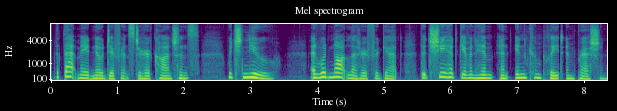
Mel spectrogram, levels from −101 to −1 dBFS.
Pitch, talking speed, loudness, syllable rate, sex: 185 Hz, 175 wpm, -18 LUFS, 5.3 syllables/s, female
